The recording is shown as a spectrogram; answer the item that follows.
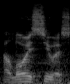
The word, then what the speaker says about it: Aloysius: Aloysius Dawson is how they've been pronouncing it.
